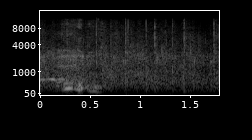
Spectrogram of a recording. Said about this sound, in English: You may be seated. Clap your hands and be seated today.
